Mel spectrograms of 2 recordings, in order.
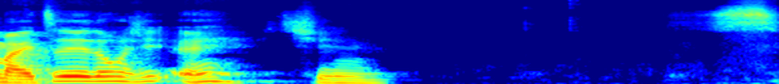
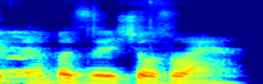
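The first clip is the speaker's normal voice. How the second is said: usual speaking voice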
